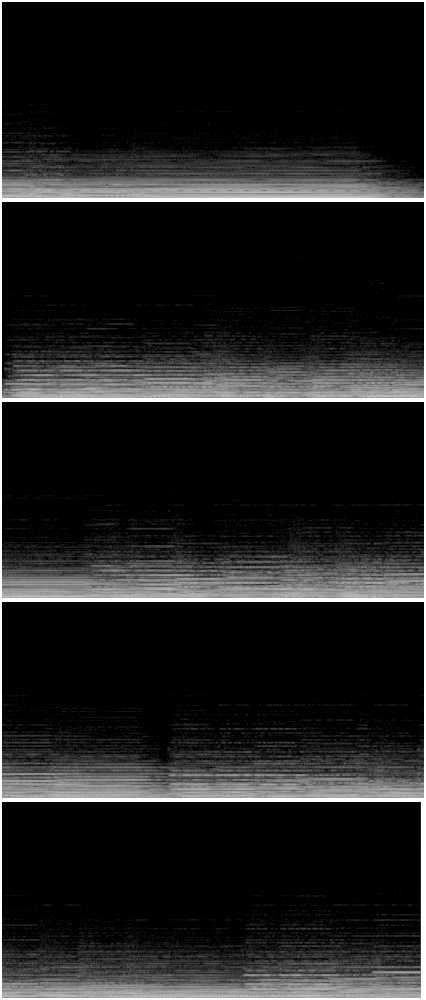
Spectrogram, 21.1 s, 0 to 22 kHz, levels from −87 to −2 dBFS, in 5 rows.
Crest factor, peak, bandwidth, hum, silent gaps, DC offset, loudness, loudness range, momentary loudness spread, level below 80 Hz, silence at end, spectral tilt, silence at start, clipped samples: 12 dB; -12 dBFS; 7.4 kHz; none; none; under 0.1%; -26 LUFS; 2 LU; 4 LU; -38 dBFS; 0 s; -8 dB/octave; 0 s; under 0.1%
